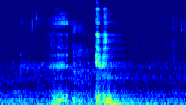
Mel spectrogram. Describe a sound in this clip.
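A man speaks calmly into a microphone in a large, echoing room.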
